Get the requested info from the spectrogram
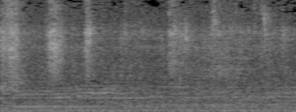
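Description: Faint background music with a few held tones, at a steady low level.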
